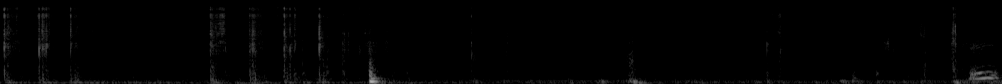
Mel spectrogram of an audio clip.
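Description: A deck of oracle cards being shuffled by hand: a quick run of card clicks and flicks for the first few seconds, a single louder thump a little before the middle, then a few soft taps as a card is drawn and laid down.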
